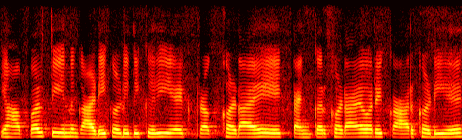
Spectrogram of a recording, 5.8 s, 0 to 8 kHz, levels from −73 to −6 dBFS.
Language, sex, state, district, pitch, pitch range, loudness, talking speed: Hindi, female, Bihar, Gopalganj, 205 Hz, 200-210 Hz, -21 LUFS, 220 wpm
